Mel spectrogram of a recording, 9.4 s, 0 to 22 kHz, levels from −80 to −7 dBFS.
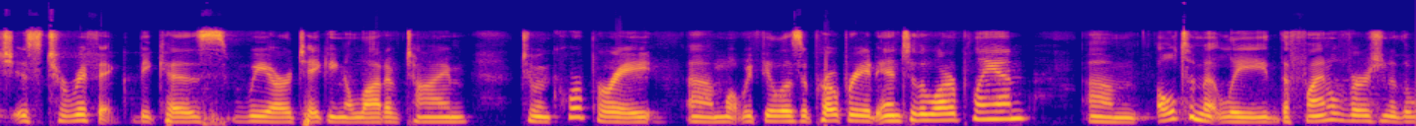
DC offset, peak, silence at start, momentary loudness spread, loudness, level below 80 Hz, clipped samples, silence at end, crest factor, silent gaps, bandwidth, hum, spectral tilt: under 0.1%; -4 dBFS; 0 s; 7 LU; -19 LUFS; -52 dBFS; under 0.1%; 0 s; 16 dB; none; 16 kHz; none; -3.5 dB/octave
